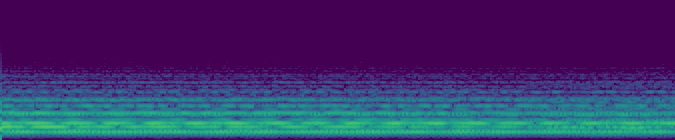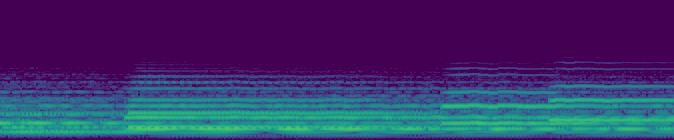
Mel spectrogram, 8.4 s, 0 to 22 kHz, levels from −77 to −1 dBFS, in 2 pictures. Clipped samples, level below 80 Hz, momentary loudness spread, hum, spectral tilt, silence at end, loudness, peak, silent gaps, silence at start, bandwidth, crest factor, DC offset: under 0.1%; -86 dBFS; 4 LU; none; -9 dB/octave; 0 s; -25 LUFS; -12 dBFS; none; 0 s; 4.2 kHz; 12 dB; under 0.1%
